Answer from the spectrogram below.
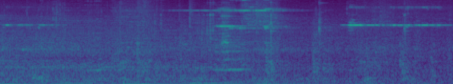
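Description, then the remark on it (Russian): A train rumbles steadily as it pulls into its terminal station and slows, with thin metallic wheel squeals ringing out above the low, heavy roll of the railcars. “Конечная. Поезд дальше не идет.”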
